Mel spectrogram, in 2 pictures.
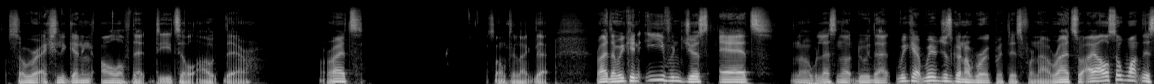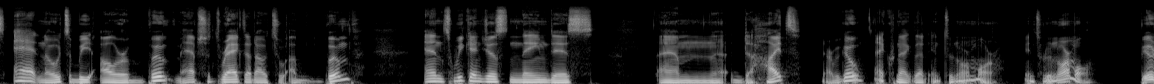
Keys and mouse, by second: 0.4 middle click, 1.8 drag, 2.5-4.5 drag, 5.8 middle click, 6.8 shift+a, 8.2 middle click, 10.4 middle click, 10.9 middle click, 11.7 middle click, 12.7-15.7 drag, 16.4 click, 16.8 shift+middle click, 17.6 shift+middle click, 18.7-19.3 drag, 19.8 middle click, 20.4-21.2 drag.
